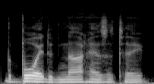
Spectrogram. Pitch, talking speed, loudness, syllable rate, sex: 115 Hz, 195 wpm, -16 LUFS, 5.7 syllables/s, male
